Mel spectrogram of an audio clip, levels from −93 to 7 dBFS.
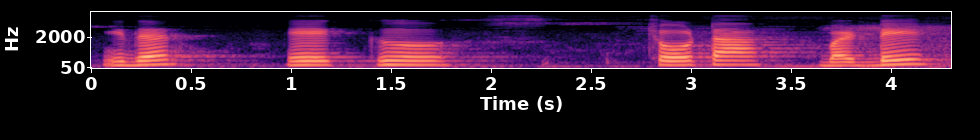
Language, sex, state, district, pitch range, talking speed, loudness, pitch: Hindi, female, Haryana, Charkhi Dadri, 195-220 Hz, 70 wpm, -17 LUFS, 210 Hz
